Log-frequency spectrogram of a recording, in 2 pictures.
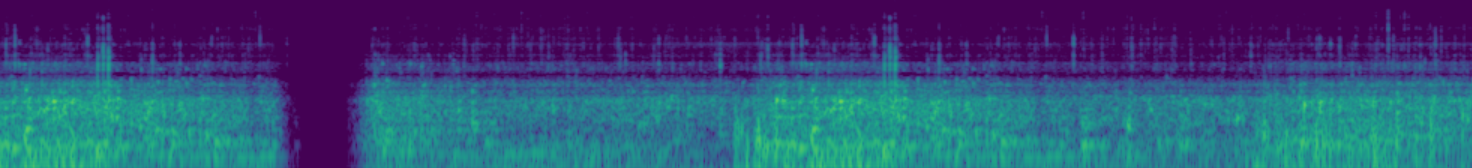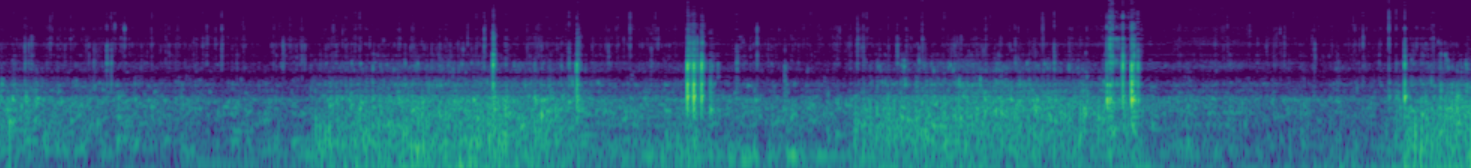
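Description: Underwater sound heard through a camera housing: a scuba diver's breathing bubbles swell and fade every few seconds over a steady muffled crackle. There are a few sharp knocks, two of them the loudest sounds, in the second half.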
